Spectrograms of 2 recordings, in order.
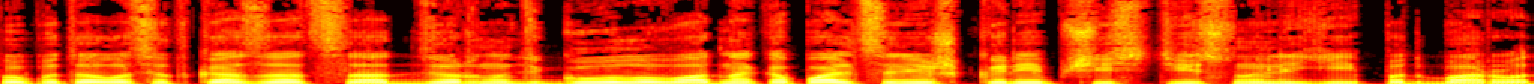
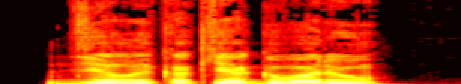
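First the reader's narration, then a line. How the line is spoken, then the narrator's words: Stern, authoritative abbess. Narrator (Russian): строго произнесла настоятельница тоном, подчеркивающим ее высокое положение в обители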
